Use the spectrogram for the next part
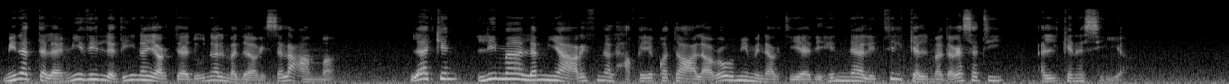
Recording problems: wind noise on the microphone; occasional gusts; 20 dB below the speech

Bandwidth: 14 kHz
